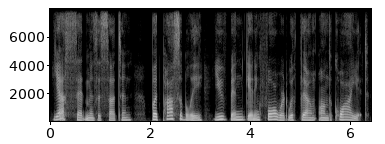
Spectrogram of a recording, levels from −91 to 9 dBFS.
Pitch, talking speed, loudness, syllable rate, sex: 180 Hz, 140 wpm, -21 LUFS, 3.7 syllables/s, female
